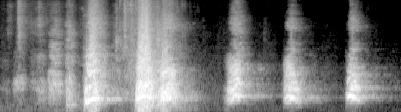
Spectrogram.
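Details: Series of barks from a dog, starting with a few soft yips, building to two loud harsh barks, then three evenly spaced medium barks about every half second.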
